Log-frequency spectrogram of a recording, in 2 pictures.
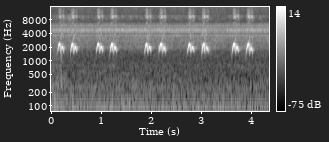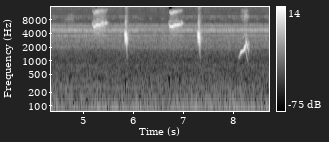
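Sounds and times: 
mockingbird singing at night with imitations: 0.0s - 4.2s, 5.1s - 6.0s, 6.7s - 7.5s, 8.1s - 8.4s
insects droning: 0.0s - 8.7s.

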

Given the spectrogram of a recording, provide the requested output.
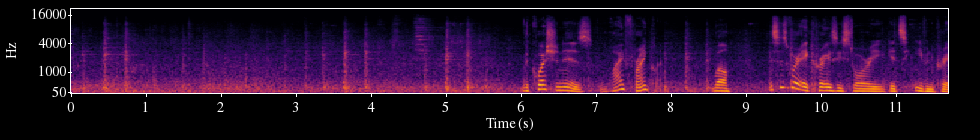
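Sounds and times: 
train rolling along the rails with clickety-clack: 0.0s - 11.6s
speech: 6.0s - 11.6s.

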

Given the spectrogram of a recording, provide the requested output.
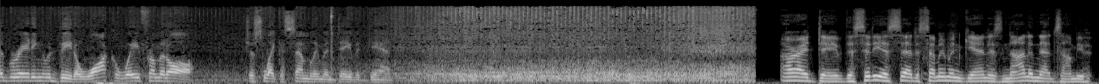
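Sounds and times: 
speech: 0.0s - 4.3s, 7.8s - 10.9s
lawn mower engine running: 0.0s - 7.6s.

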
